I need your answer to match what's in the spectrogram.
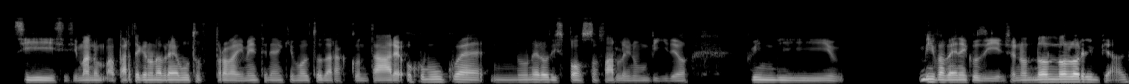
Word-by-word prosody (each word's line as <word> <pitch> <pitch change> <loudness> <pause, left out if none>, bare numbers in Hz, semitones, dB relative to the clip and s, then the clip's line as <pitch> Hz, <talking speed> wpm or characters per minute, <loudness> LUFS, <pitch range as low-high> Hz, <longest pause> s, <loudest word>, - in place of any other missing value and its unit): Sì, 105 -2 0
sì, 95 - -12
sì, 95 - -11
ma 100 +1 +3
non 100 -1 -4
a 95 - 0
parte 100 +3 -1
che 110 - +1
non 105 0 +1
avrei 105 0 +4
avuto 105 -1 -1
probabilmente 100 0 -2
neanche 100 -1 -7
molto 100 +1 -4
da 100 - -1
raccontare 95 +1 +2
o - - -4
comunque 115 -2 0
non 105 +1 -8
ero 115 0 +3
disposto 105 -1 -2
a - - -12
farlo 95 0 -2
in 95 - -8
un 100 0 -10
video. 90 0 -8 0.5
Quindi 100 -3 -3 0.9
mi 120 +2 +4
va 115 -2 +4
bene 110 0 +4
così, 95 -4 -3
cioè 95 - -4
non 105 +1 -2
non 115 +1 +6
non 120 0 +8
lo 120 - +10
rimpiango. 115 -1 -1
105 Hz, 195 wpm, -25 LUFS, 100-110 Hz, 0.9 s, lo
